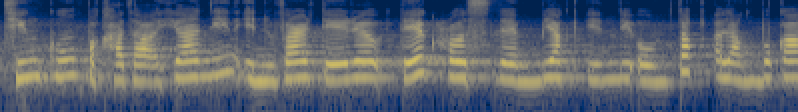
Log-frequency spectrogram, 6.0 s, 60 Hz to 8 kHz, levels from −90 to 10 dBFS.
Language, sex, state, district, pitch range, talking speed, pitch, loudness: Mizo, female, Mizoram, Aizawl, 250-280 Hz, 170 wpm, 270 Hz, -19 LUFS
